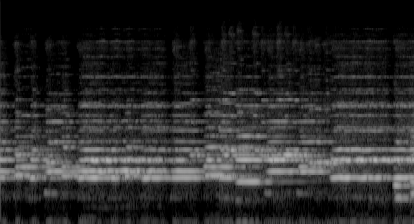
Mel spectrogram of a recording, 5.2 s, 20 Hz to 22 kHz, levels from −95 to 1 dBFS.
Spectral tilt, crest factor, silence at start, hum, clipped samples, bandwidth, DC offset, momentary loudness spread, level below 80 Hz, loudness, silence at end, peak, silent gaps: 0.5 dB/octave; 14 dB; 0 s; none; under 0.1%; 14.5 kHz; under 0.1%; 6 LU; -76 dBFS; -35 LUFS; 0 s; -22 dBFS; none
